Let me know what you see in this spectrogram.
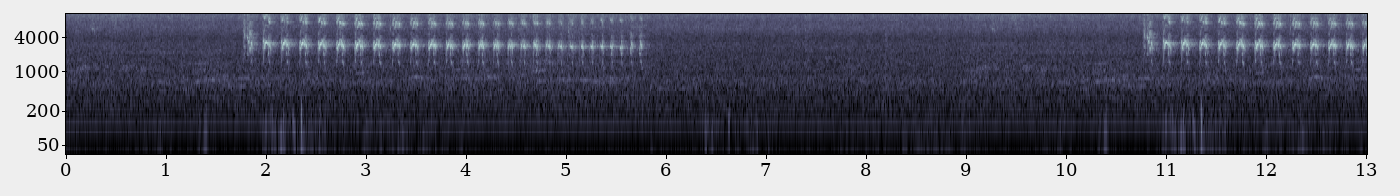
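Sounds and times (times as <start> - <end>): bird singing sharp repeated notes: 1.8 - 5.9, 10.8 - 13.0.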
